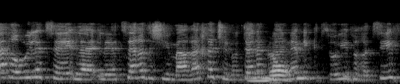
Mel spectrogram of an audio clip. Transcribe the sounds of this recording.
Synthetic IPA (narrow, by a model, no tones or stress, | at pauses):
aʁaujlllejat͡seʁezeʃiiːmaːʁe̞χe̞tʃeno̞te̞net̪baːnemikt͡so̞iveʁat͡sif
